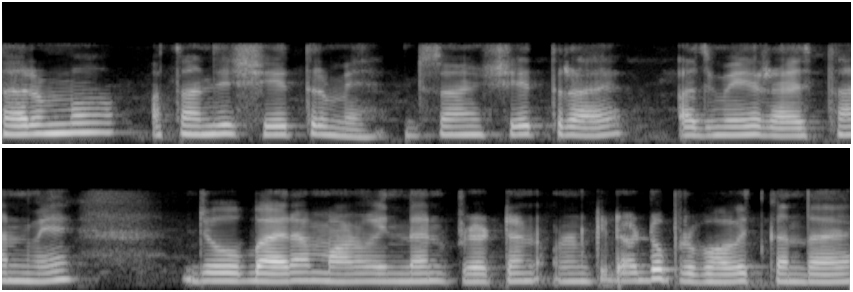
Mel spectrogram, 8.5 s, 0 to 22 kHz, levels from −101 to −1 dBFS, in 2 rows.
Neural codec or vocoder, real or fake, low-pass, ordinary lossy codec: codec, 16 kHz, 6 kbps, DAC; fake; 7.2 kHz; none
